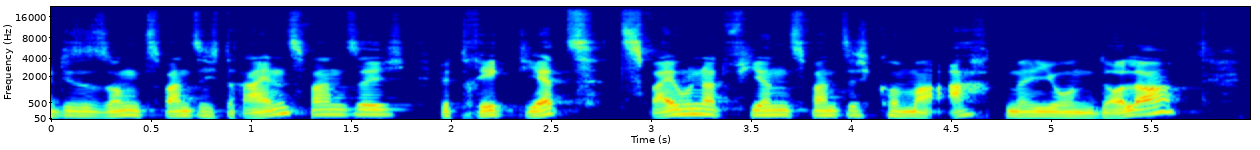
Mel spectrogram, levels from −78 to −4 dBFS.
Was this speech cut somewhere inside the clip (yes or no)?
yes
